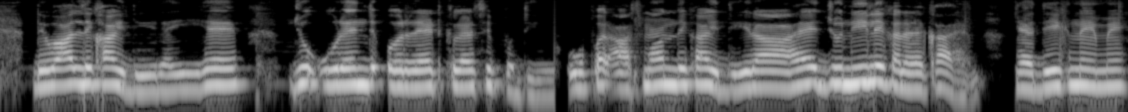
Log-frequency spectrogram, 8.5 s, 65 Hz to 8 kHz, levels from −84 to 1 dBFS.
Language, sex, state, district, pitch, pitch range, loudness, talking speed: Hindi, male, Chhattisgarh, Balrampur, 195 Hz, 180-210 Hz, -22 LUFS, 185 wpm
